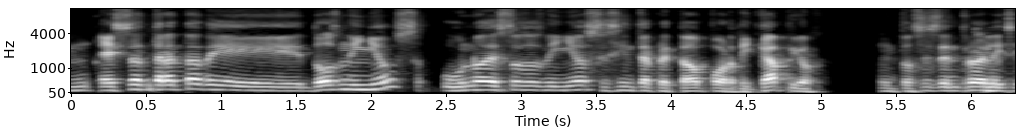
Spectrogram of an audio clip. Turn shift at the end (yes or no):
no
